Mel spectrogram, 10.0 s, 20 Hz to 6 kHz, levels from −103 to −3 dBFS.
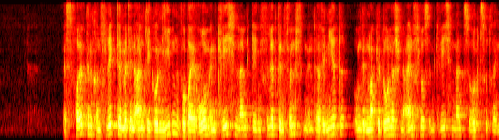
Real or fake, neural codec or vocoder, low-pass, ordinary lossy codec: fake; codec, 44.1 kHz, 7.8 kbps, Pupu-Codec; 5.4 kHz; none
